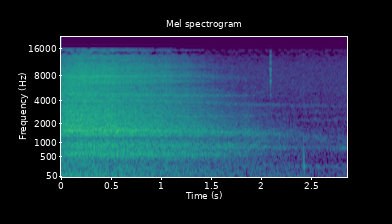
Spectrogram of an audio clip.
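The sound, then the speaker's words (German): A slow, relaxed exhale during a guided breathing exercise: a soft, breathy rush that starts fairly full and fades gradually over a couple of seconds, with no talking. “Und gleich noch einmal tief einatmen und gelöst ausatmen.”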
